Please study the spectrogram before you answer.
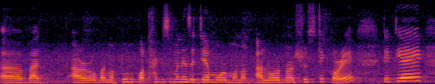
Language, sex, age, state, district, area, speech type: Assamese, female, 18-30, Assam, Sonitpur, rural, spontaneous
